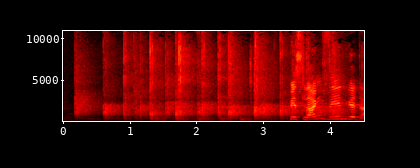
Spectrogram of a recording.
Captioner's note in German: Beifall AfD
